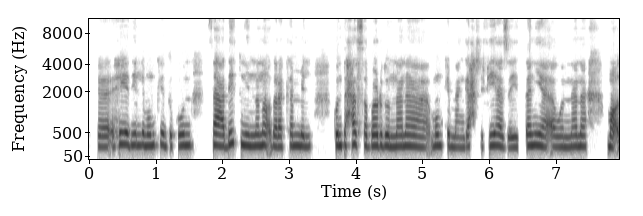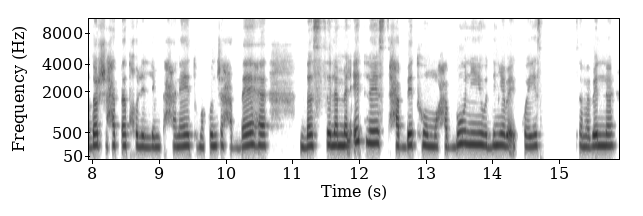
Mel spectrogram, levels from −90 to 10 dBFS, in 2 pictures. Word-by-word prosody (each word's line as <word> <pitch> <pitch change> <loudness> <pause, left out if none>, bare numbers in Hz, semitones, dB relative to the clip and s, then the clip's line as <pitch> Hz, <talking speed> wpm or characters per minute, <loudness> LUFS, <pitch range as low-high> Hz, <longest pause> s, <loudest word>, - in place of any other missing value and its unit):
آآ 210 -1 -3
هي 255 0 +4
دي 235 0 -1
اللي 240 0 -1
ممكن 230 +1 -1
تكون 225 +1 -1 0.3
ساعدتني 240 +1 +2
إن 220 0 +2
أنا 230 +1 +3
أقدر 215 -2 -1
أكمّل. 220 0 -1 0.3
كنت 235 +1 +3
حاسّة 250 -2 -1
برضه 225 +1 +3
إن 210 0 +1
أنا 220 -2 -1
ممكن 225 0 -2
ما 200 - -5
أنجحش 205 +3 -6
فيها 225 +2 +1
زي 195 0 -2
التانية 230 +2 +1
أو 210 -1 -3
إن 200 0 -2
أنا 215 0 -1 0.3
ما 210 - +3
أقدرش 235 0 +2
حتى 230 0 -2
أدخُل 230 0 -4
الإمتحانات 215 +2 -2
وما 205 0 -7
أكونش 225 +3 -2
حبّاها، 230 +3 0 0.5
بس 225 +4 -1
لمّا 235 -1 +5
لقيت 305 +4 0
ناس 270 -1 +3
حبّيتهم 230 0 +2
وحبّوني 245 +4 +2
والدنيا 230 +1 +2
بقت 225 - 0
كويسة 225 +1 -2 0.5
ما 210 -2 -2
بيننا 225 +2 +4
225 Hz, 165 wpm, -21 LUFS, 215-235 Hz, 0.5 s, لمّا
